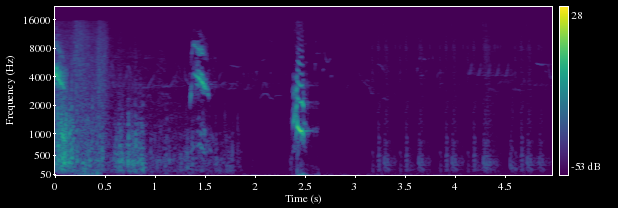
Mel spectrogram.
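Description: A sudden rush of rustling leaves and flapping wings as a cartoon owl takes off, fading within half a second. Then two short, bird-like whistles falling in pitch, about a second apart.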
